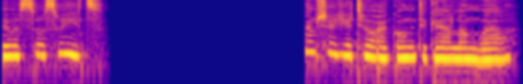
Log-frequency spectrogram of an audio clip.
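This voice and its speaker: A woman playing a possessive, affectionate demon lord in an intimate ASMR roleplay, speaking to her captive sweetheart in a doting, wistful, unhurried way. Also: fairly high pitch. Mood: teasing, fond. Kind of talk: roleplay ASMR, intimate scripted monologue to the listener.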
